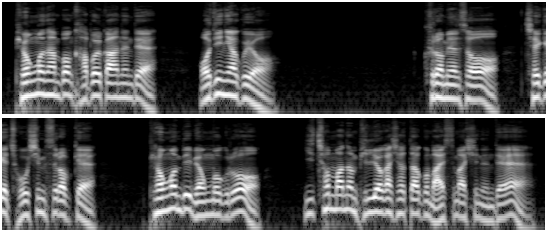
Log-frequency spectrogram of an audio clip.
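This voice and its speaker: A man's voice: medium pitch, no room sound, studio quality, voice pushed up, close to an everyday voice. A man voicing a grown son who urgently presses his mother with a raised voice in a radio drama.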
